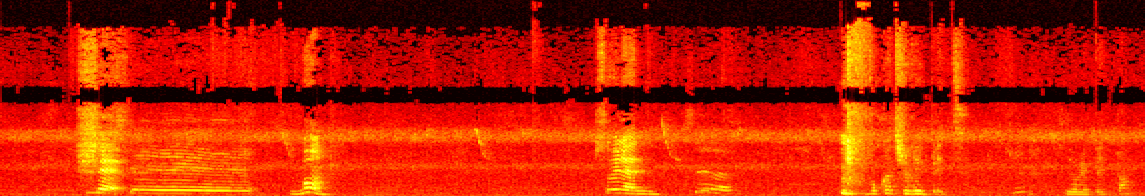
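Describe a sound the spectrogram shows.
A young boy reads out slowly.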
